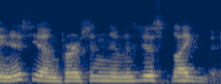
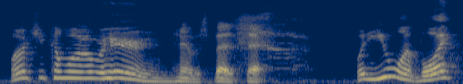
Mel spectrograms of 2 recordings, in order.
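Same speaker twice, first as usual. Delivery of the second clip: higher, teasing voice for the cat; playful pet talk; 5 semitones higher than usual. Real, not acted. Speaker coaxing the cat to come over and play, higher teasing pet voice. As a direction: goad the cat into a playful swat.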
